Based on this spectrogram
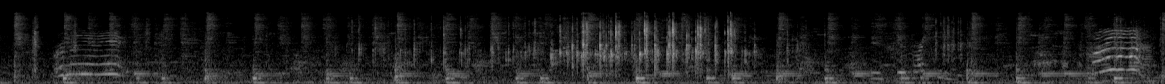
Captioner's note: children's sounds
